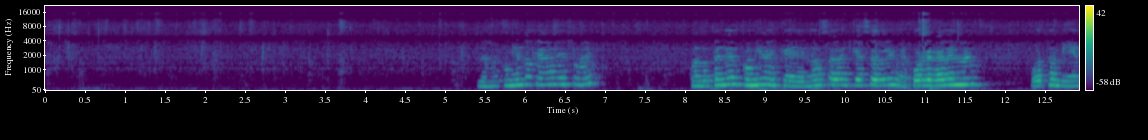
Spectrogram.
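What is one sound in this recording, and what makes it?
Food sizzles quietly in a frying pan.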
